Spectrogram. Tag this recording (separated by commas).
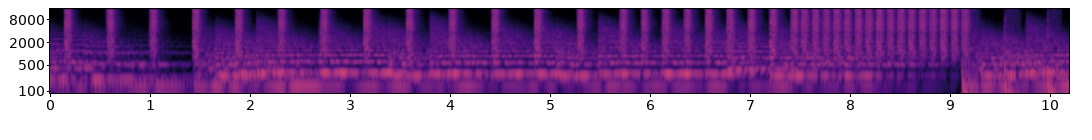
Techno, Electronic music, Music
